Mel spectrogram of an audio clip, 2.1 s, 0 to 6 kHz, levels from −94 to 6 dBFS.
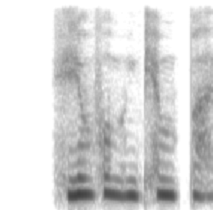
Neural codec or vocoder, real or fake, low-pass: codec, 16 kHz, 0.8 kbps, ZipCodec; fake; 5.4 kHz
